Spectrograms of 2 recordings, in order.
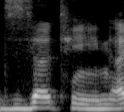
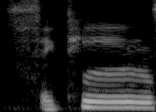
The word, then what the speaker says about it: Satine: And when they said Satine, I heard Zatine. I even spelt it out, Z-A-T-E-E-N, phonetically, because I thought that. But then as you started talking about that, and I'm like, Satine, Satan, okay.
